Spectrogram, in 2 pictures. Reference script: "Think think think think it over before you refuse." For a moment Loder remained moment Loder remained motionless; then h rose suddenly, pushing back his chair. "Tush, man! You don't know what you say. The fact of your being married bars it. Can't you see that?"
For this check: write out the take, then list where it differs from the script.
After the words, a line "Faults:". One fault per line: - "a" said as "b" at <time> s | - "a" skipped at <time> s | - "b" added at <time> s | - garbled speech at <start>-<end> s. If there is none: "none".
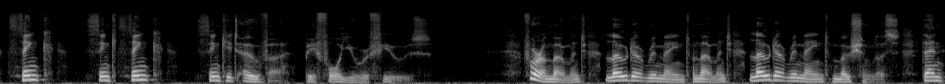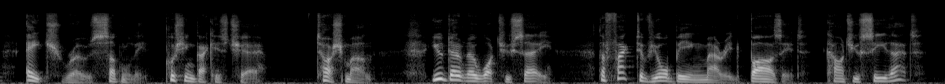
"Think think think think it over before you refuse." For a moment Loder remained moment Loder remained motionless; then h rose suddenly, pushing back his chair. "Tush, man! You don't know what you say. The fact of your being married bars it. Can't you see that?"
Faults:
none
